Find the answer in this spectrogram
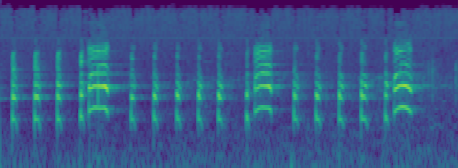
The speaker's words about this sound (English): And there's that old hen, boy, she's strutting around. Just come out of the hen house, she's so proud to have laid that egg.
